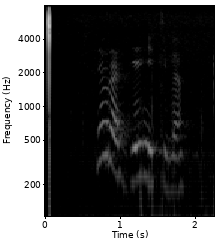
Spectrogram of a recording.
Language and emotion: Russian, positive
